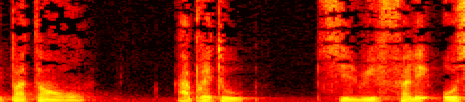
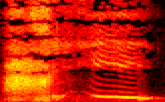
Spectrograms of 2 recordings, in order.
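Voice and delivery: Hermione's moan; 4 dB quieter than usual. Acted. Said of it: "gémit Hermione".

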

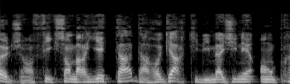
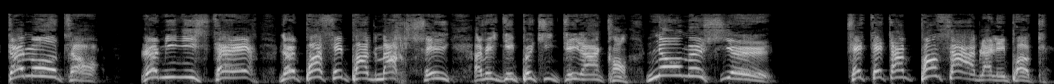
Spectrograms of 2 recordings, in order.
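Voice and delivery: put-on much higher, louder blustering old wizard; roaring rallying speech; 5 dB louder than usual. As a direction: bellow like an outraged portly portrait. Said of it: "rugit le portrait du corpulent sorcier".

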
